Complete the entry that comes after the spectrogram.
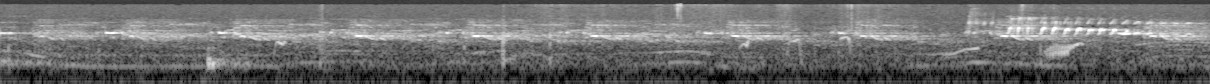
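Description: Faint bird chirps, short notes repeated every half second or so, with a quick rattling trill about five seconds in.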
